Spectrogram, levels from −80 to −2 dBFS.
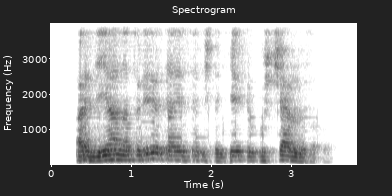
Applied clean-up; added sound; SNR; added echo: neural mask model DeepFilterNet 3.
